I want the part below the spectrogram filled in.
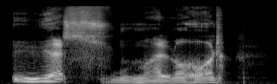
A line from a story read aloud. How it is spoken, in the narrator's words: rasped Eidolon, retreating in the face of Fulgrim's ire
